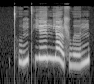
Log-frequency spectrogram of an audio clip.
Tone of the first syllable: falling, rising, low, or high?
rising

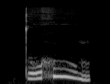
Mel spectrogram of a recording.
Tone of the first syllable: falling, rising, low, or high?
rising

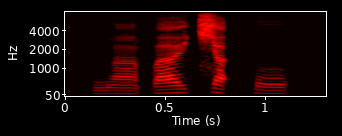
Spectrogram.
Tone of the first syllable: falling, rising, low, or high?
low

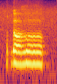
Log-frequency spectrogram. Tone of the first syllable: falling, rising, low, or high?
high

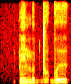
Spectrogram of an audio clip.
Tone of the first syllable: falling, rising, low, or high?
rising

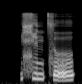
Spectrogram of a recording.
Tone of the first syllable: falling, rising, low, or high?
falling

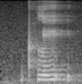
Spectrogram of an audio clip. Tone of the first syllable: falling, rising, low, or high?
falling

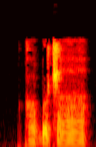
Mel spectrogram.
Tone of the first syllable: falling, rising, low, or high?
rising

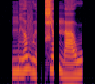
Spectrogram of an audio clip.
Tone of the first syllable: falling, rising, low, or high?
rising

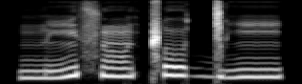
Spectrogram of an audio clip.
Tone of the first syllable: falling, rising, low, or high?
rising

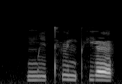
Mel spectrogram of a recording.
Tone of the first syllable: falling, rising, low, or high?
rising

